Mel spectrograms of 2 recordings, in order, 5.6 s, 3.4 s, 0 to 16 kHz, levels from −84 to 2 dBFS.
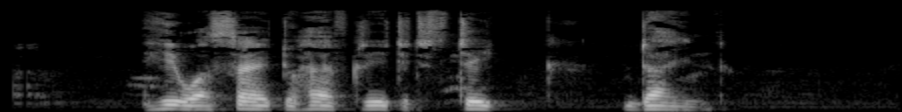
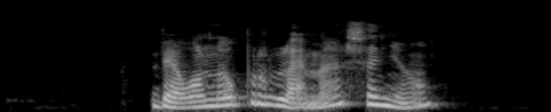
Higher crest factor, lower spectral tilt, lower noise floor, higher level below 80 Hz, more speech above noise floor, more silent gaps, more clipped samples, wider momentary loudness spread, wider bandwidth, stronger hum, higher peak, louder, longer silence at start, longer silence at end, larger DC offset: about the same, 22 dB vs 18 dB; second, -4 dB/octave vs -7.5 dB/octave; second, -70 dBFS vs -80 dBFS; about the same, -66 dBFS vs -64 dBFS; second, 45 dB vs 56 dB; neither; neither; first, 23 LU vs 8 LU; first, 11.5 kHz vs 7.8 kHz; neither; about the same, -6 dBFS vs -8 dBFS; about the same, -25 LUFS vs -25 LUFS; about the same, 0.9 s vs 0.95 s; first, 1.3 s vs 0.7 s; neither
